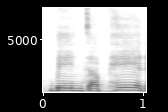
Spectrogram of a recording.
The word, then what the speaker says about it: เบญจเพส: เบญจเพส เห็น ไหม คะ คำ ว่า เบน ออก เสียง พยัญชนะ ท้าย เหมือน น หนู ใช่ ไหม คะ แต่ ตัว สะกด ที่ ใช้ คือ ยอ ผู้ หญิง นั่น เอง และ คำ ว่า เพศ ออก เสียง พยัญชนะ ท้าย เหมือน ด เด็ก แต่ ตัว สะกด คือ ส เสือ ใช่ ไหม คะ ไป ดู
